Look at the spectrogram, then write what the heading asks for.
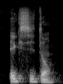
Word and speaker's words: excitant: Excitant.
